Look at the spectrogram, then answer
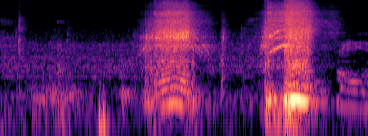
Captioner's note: drill noise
